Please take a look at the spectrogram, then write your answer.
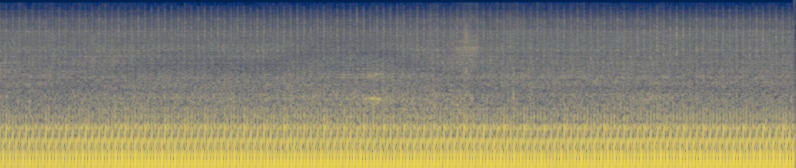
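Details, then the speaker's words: Ford Flex EcoBoost with broken flex pipe, after a cheap wrap repair, idling: rhythmic low puffing about three pulses a second over the engine note; exhaust leak quieter but not sealed, steam escaping. "the steam that you see right here tells me that it's not really sealed all the way it's not as loud as it was I'll give it that"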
